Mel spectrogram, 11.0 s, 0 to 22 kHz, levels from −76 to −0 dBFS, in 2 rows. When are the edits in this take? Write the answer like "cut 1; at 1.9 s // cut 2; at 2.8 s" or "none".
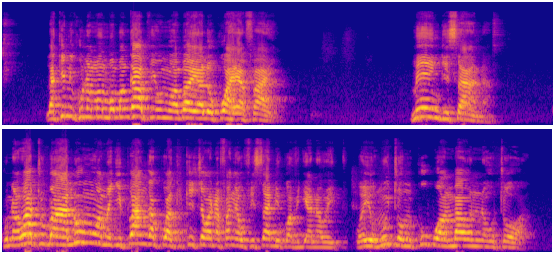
cut 1; at 8.9 s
